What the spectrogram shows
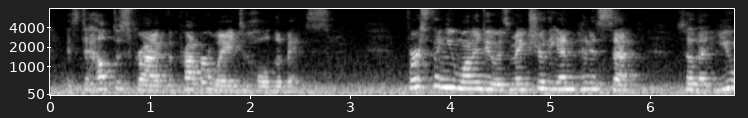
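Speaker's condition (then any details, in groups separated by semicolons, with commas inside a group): No condition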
